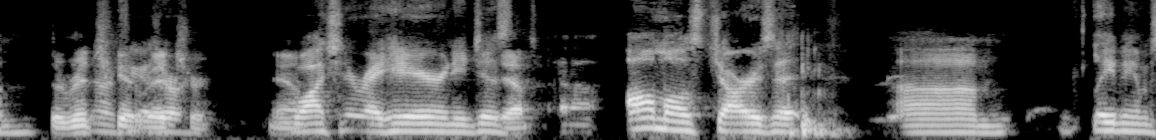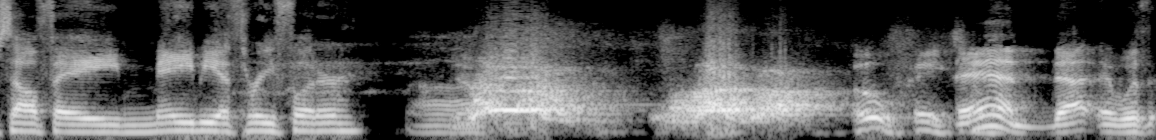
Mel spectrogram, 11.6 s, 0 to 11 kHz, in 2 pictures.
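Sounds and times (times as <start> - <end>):
speech: 0.0 - 8.3, 10.1 - 11.5
dog barking whiny drawn-out barks: 8.1 - 10.1.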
